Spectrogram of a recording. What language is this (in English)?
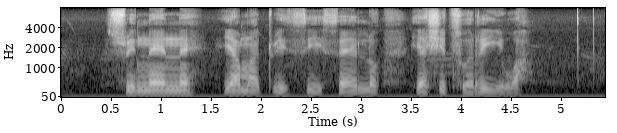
Tsonga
